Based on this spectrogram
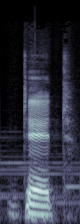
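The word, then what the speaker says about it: debt: কনসোনেন্টের পর বিটি এর উচ্চারণ ট, এক্ষেত্রে বি অনুচ্চারিত থাকে। বুঝতে পারলেন? উদাহরণ দেখলে আপনি বুঝতে পারবেন আরও। উদাহরণটি হচ্ছে ডাউট সন্দেহ, ডাউট সন্দেহ। পরেরটি হচ্ছে ডেট ঋণ, ডেট ঋণ। বি কিন্তু অনুচ্চারিত থাকছে।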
